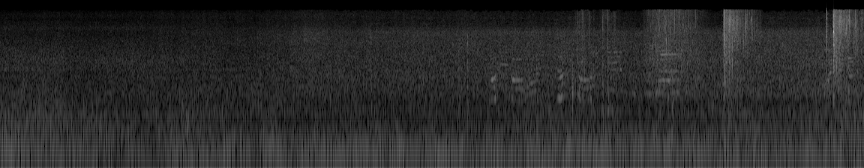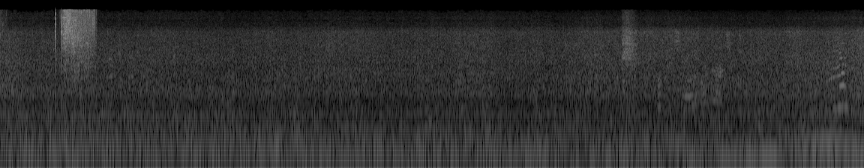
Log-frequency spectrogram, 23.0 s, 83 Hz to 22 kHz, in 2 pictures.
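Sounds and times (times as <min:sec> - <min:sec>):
motorboat engine running: 0:00.0 - 0:23.0
water and wind noise: 0:00.0 - 0:23.0
short hissing bursts: 0:12.3 - 0:12.8.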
